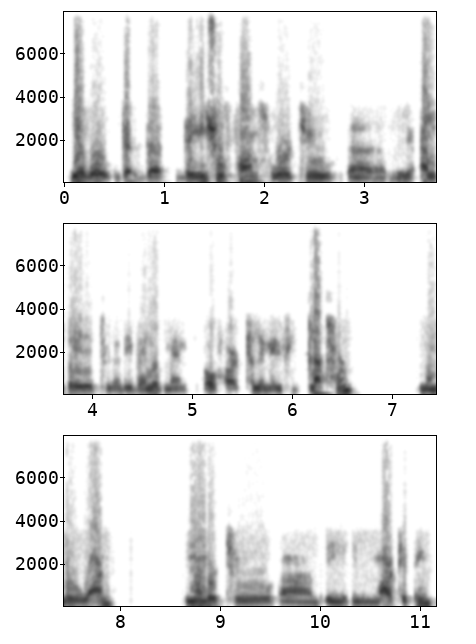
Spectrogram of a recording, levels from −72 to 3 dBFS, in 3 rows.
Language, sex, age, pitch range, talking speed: English, male, 30-49, 115-145 Hz, 140 wpm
